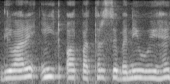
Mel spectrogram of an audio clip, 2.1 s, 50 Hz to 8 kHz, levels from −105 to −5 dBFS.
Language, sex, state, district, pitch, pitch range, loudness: Hindi, female, Bihar, Gopalganj, 215 Hz, 205-220 Hz, -24 LUFS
